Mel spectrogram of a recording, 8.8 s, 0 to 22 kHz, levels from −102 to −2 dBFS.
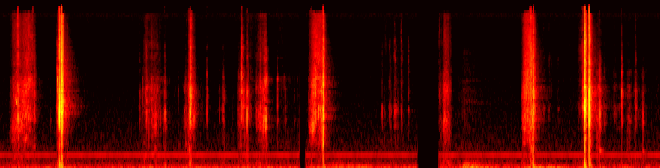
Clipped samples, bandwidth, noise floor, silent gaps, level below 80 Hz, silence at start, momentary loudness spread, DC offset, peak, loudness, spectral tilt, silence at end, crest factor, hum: under 0.1%; 17.5 kHz; -67 dBFS; 4.02-4.07 s, 5.59-5.85 s; -62 dBFS; 0.2 s; 26 LU; under 0.1%; -2 dBFS; -32 LUFS; 0.5 dB/octave; 0.9 s; 38 dB; none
